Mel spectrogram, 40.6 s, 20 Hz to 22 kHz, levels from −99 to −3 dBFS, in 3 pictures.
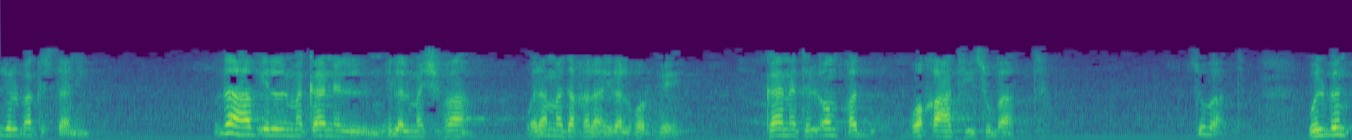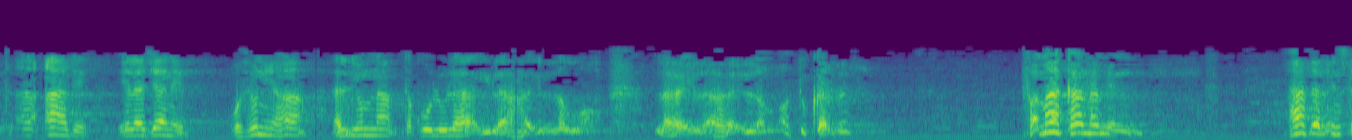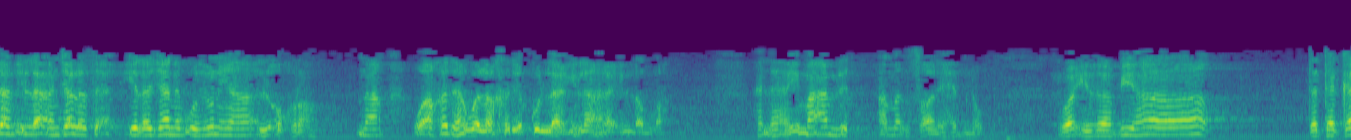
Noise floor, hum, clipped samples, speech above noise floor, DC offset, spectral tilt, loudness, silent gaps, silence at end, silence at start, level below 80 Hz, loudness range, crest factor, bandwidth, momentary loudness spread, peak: -51 dBFS; none; under 0.1%; 27 dB; 0.4%; -7 dB/octave; -24 LUFS; none; 0 s; 0 s; -60 dBFS; 7 LU; 24 dB; 5.4 kHz; 18 LU; 0 dBFS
